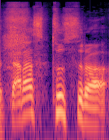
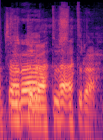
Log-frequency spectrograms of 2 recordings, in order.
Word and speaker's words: 짜라투스트라: 아, 발음도 짜라스투스라. 아, 짜라투스트라.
